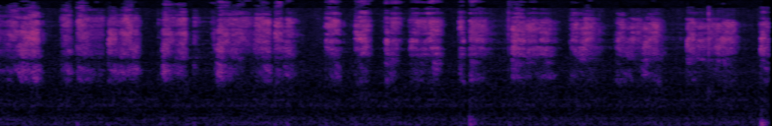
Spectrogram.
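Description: Faint scratching of a felt-tip marker writing on a paper flip chart: a quick run of short, irregular pen strokes as words are written out.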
